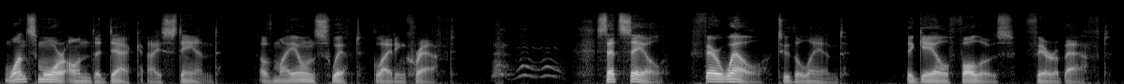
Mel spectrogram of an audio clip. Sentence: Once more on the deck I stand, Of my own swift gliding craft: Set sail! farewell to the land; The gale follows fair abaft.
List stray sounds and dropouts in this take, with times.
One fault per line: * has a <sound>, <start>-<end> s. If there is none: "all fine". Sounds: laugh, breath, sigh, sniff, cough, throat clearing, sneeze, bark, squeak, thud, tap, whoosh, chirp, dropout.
* has a bark, 4.9-5.7 s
